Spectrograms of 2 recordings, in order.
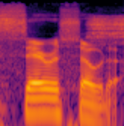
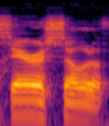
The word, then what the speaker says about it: Sarasota: We're going to Sarasota. – Sarasota, Florida.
